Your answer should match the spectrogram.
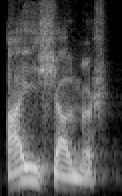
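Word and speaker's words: Ægishjálmur: Do you want to pronounce it properly? Since I probably butchered it. – Yeah. Eishalmur.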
